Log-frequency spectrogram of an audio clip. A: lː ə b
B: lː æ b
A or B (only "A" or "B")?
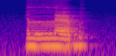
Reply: B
